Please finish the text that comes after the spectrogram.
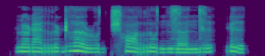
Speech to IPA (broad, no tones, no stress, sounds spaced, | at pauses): ɳ ʌ ɽ æ r ʊ ɖʱ ɜ ɹ ʊ d t͡ʃʰ ɒ r ʊ d n z ɜ n d ɪ | ɽ ɪ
